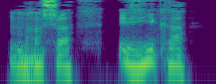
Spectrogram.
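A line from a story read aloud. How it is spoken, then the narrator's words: Hoarse rasp. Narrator (Russian): прохрипел он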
